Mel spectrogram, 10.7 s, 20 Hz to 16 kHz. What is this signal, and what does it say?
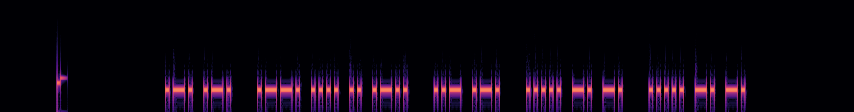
Morse code, heard as a keyed tone, about 25 wpm, 660 Hz. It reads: RR PHIL UR 5NN 5NN
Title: SOTA QSO Practice 25wpm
